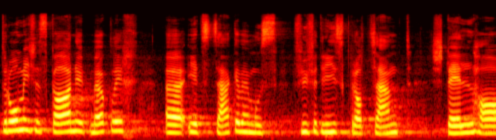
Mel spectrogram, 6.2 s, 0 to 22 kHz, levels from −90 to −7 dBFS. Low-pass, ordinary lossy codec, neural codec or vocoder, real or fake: 14.4 kHz; none; none; real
